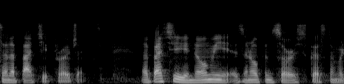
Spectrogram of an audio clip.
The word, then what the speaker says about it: Unomi: an apache project apache you know me as an open source customer data platform um and yeah the fun thing is that you pronounce it as you know me um and it allows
